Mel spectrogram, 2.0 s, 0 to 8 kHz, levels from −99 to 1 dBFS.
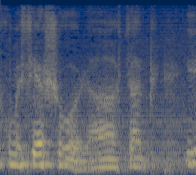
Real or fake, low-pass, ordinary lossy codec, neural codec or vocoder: fake; 7.2 kHz; none; vocoder, 24 kHz, 100 mel bands, Vocos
